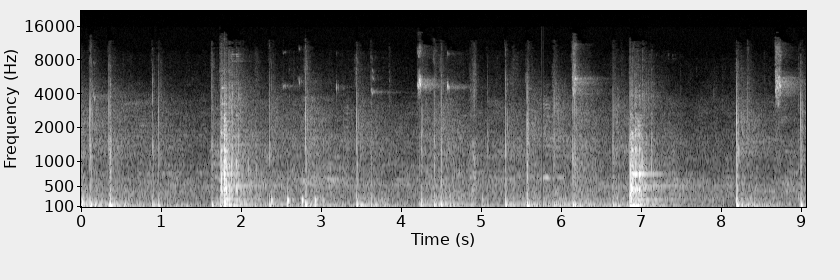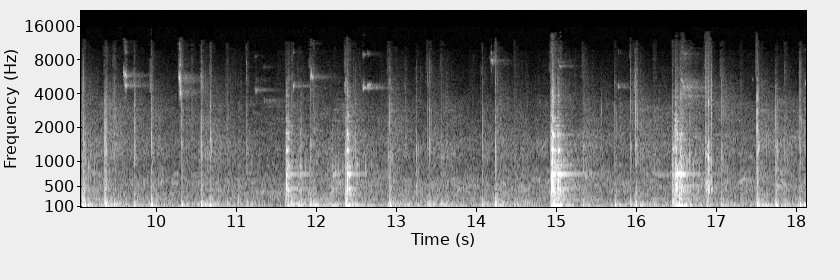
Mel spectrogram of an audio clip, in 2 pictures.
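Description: Basketballs bouncing on a hardwood gym floor during warm-ups: irregular thuds from several balls, with short high squeaks of sneakers and a murmur of voices in the large hall.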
